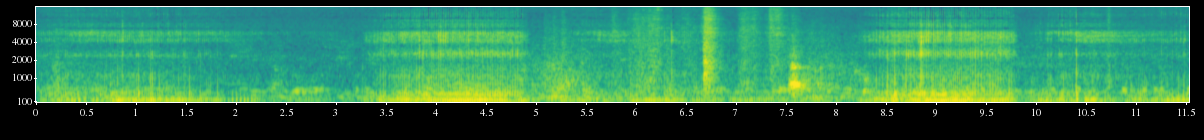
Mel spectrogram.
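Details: Marley snoring in a scene from the film Marley and Me: loud, rattling snores on the in-breaths, with some talk in the background; snoring.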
